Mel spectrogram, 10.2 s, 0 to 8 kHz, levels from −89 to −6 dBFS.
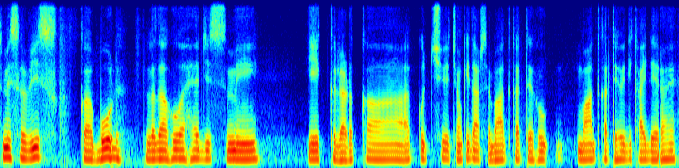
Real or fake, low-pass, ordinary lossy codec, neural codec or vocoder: fake; 7.2 kHz; Opus, 32 kbps; codec, 16 kHz, about 1 kbps, DyCAST, with the encoder's durations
